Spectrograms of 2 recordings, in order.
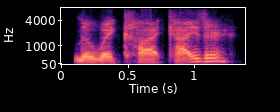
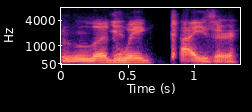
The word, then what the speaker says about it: Ludwig Kaiser: 2023 Royal Rumble winner Cody Rhodes versus uh Louis Kaiser is that that's how you say it Ludwig Kaiser that's it yeah um they killed it they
